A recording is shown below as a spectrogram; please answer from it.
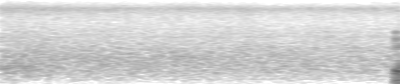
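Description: Steady hiss of rain falling on a metal shed roof.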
